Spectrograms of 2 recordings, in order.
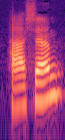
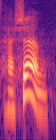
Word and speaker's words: Hashem: it's Baruch it's not Atta ATA it's not Hashem it's Hashem can you emphasize the last solo um and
